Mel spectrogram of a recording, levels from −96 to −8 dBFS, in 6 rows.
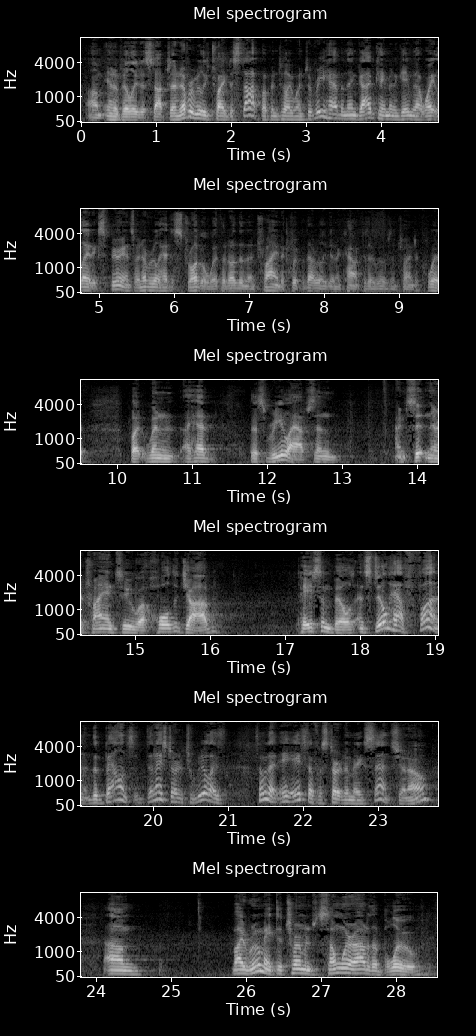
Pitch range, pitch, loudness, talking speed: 105-140 Hz, 125 Hz, -36 LUFS, 220 wpm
